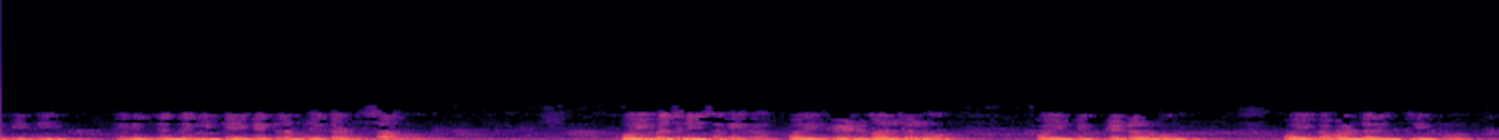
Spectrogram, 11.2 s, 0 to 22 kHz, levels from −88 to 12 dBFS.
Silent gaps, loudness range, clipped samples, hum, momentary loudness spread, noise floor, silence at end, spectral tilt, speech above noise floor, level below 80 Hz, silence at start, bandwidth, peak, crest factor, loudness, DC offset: none; 3 LU; under 0.1%; none; 12 LU; -46 dBFS; 0.05 s; -14 dB/octave; 28 dB; -48 dBFS; 0 s; 4.4 kHz; -4 dBFS; 14 dB; -19 LUFS; under 0.1%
